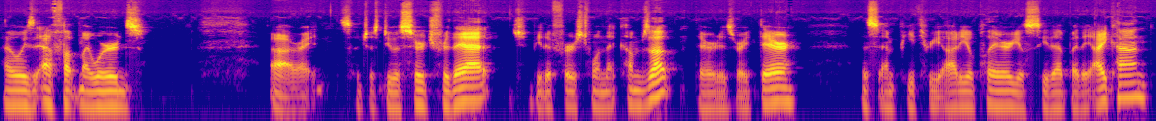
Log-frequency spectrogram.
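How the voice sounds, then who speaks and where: Low gravelly guy walking thru a tutorial, casual and rambly, pretty dry close sound. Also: moderate pace, pushed and bright, dry recording. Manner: informal, self-deprecating, rambling. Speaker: tutorial host. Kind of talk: casual off-the-cuff screen-share tutorial.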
